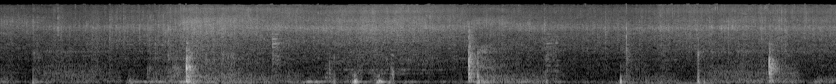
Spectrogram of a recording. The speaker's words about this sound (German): Ja, das ist so, wie ich mir das gedacht habe. Das mit den Anbraten der Mettenden, das habe ich noch nie so gemacht, aber das gefällt mir sehr gut.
